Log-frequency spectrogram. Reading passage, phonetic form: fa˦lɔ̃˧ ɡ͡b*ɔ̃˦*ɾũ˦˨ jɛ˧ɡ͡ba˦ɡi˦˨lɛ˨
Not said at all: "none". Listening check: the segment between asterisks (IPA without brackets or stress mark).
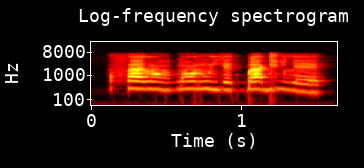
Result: ɔ̃˦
